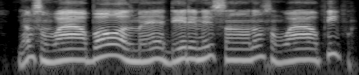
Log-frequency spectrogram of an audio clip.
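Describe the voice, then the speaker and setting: This man talks at a moderate pace with a high pitch. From Mississippi, US South. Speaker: comedy streamer. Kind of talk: live stream comedy chat. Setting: live stream.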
